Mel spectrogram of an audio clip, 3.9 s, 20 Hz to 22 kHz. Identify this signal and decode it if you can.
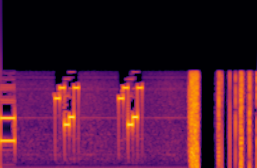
Five-tone selective call (ZVEI), heard as quick runs of five tones, tones of about 70 ms. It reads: 88133 88133
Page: SDR/ZVEI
